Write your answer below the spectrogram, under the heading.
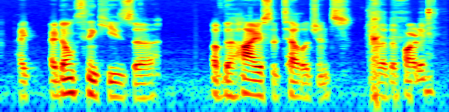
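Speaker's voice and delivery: whispering. Whispering to another party member about a character: whispering to another character. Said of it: "I'll try to whisper to Whisper Mouse".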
